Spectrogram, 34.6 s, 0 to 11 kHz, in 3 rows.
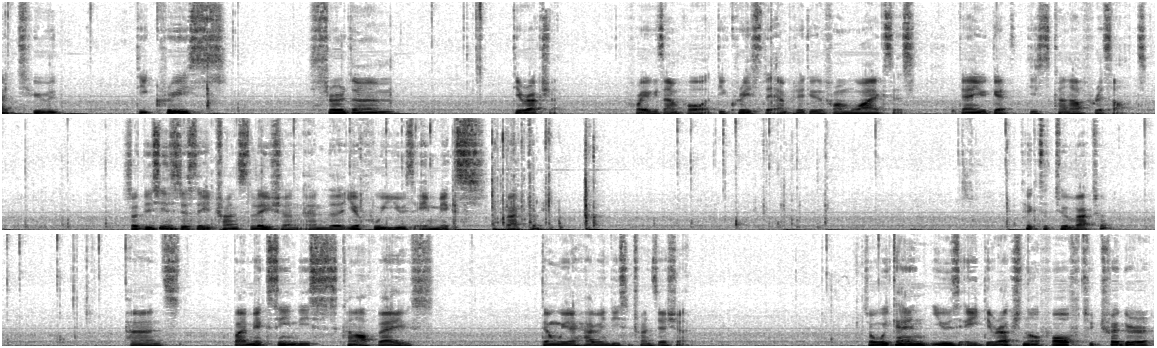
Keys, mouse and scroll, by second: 1.0-2.5 shift+drag, 2.5-4.4 middle drag, 4.4-7.4 shift+drag, 10.1-14.6 middle drag, 14.6-15.2 drag, 15.2 g, 15.8 click, 16.1 ctrl+a, 19.0 click, 19.6 ctrl+middle click, 20.4 click, 22.0-23.1 middle drag, 23.1 drag, 23.3-24.2 drag, 24.9-28.1 drag, 31.9 click, 32.1 x, 33.4-34.5 drag.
